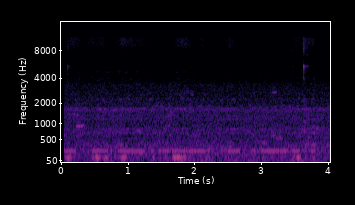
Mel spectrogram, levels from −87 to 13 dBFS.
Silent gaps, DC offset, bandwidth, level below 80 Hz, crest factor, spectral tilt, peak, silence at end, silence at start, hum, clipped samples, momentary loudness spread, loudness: none; under 0.1%; 11.5 kHz; -64 dBFS; 16 dB; -6 dB/octave; -36 dBFS; 0 s; 0.05 s; none; under 0.1%; 6 LU; -51 LUFS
